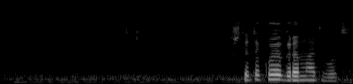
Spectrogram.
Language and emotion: Russian, neutral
